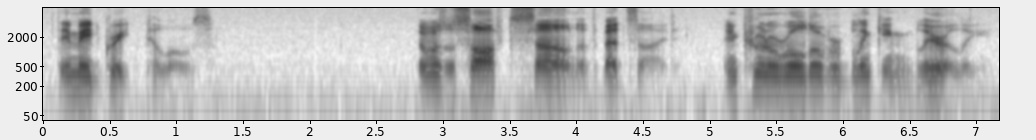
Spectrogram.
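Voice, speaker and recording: A man's voice: mid-range voice, sharp tone, no room sound. A man narrating a story as a dramatic reading.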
